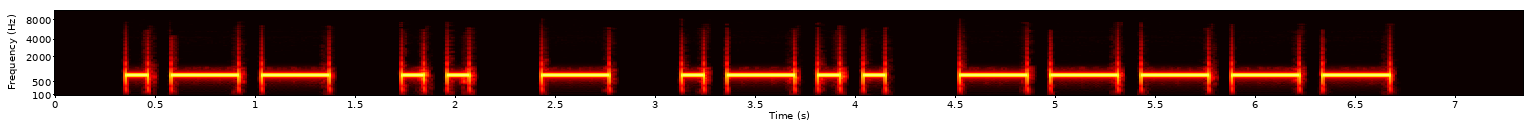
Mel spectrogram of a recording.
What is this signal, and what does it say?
Morse code, heard as a keyed tone, about 10 wpm, 800 Hz. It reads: WITL0
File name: LEZIONI / 7 GF9Z / 7 G 10wpm 2501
